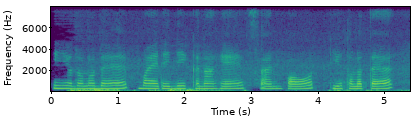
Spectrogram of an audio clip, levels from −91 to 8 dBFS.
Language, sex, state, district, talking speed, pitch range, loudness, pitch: Chakma, female, Tripura, Dhalai, 100 wpm, 230-255 Hz, -13 LUFS, 240 Hz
